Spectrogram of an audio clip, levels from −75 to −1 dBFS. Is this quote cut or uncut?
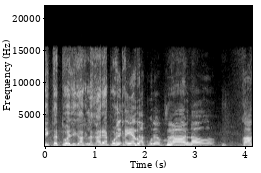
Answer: cut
